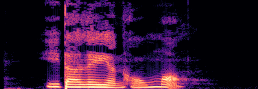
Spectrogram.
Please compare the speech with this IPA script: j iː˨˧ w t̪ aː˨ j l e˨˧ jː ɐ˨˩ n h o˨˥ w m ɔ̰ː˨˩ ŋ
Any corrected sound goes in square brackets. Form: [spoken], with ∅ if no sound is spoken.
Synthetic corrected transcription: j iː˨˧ [∅] t̪ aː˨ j l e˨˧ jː ɐ˨˩ n h o˨˥ w m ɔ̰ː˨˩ ŋ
